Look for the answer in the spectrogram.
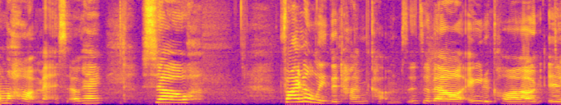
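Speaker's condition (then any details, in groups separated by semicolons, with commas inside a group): Cerebral palsy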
